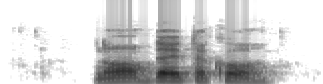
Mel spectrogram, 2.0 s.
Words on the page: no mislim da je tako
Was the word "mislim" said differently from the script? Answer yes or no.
yes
